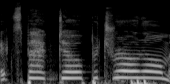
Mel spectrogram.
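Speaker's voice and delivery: very loud, booming, high shout. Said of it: "When we saw that Harry Potter".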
